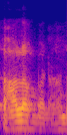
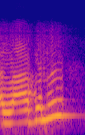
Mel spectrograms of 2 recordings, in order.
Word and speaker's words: alambana: So that's alambana, the person, the substratum where it's being experienced. Yeah, how do you say alabana? How do you say? It's alambana. Alambana.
